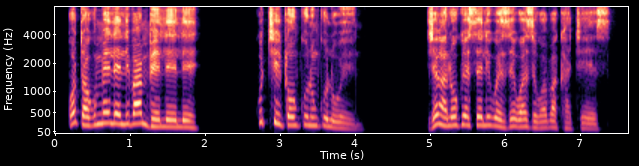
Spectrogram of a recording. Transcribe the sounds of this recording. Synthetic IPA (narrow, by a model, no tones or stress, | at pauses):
ɣɔd̥ʱwaɣumɛlɛliβambʱɛlɛlɛ | ɣutʰiǁɔuŋkʼuluŋkʼuluweːnu | nd͡ʒʱɛŋalokʰuɛseliɣwɛnd͡zʱɛɣwaziɣwaβakʰatʰeːsi̥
